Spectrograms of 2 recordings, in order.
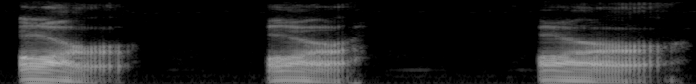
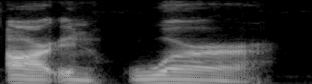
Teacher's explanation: So what happens is that the R in world has to be really back, R, R, R, you can see all of my throat, R, but then the tongue goes back.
